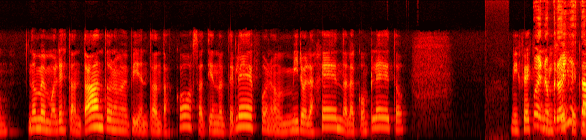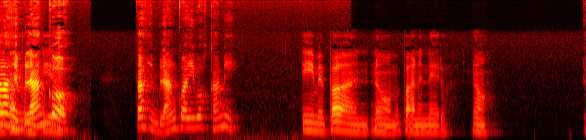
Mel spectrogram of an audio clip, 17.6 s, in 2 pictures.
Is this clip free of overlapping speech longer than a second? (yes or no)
no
